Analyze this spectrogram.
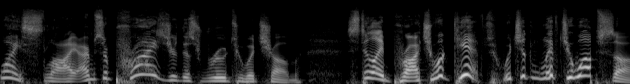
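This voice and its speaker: In a put-on character voice, the speaker talks at a moderate pace and a middle pitch. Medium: audio drama. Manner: charming, sing-song rhyming.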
